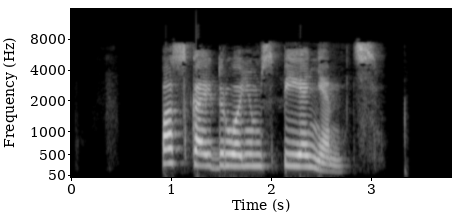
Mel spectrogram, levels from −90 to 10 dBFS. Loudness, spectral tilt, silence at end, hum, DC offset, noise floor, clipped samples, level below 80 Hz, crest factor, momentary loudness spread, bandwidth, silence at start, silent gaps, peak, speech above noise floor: -16 LUFS; -0.5 dB/octave; 0.75 s; none; under 0.1%; -71 dBFS; under 0.1%; -72 dBFS; 18 dB; 6 LU; 7.8 kHz; 0.9 s; none; 0 dBFS; 55 dB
